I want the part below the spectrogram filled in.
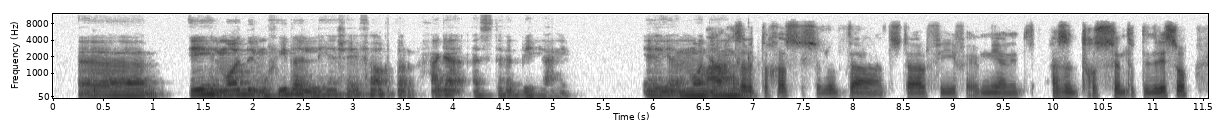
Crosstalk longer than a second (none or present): none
